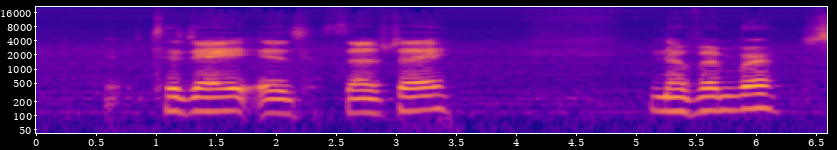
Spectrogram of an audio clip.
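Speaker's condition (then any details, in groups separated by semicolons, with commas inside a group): Brain injury (brain shearing); tracheostomy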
